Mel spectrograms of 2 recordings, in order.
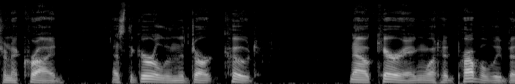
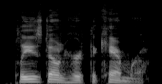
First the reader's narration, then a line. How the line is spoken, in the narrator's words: Corwin added dryly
